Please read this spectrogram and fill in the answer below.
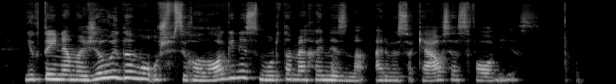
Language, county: Lithuanian, Klaipėda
